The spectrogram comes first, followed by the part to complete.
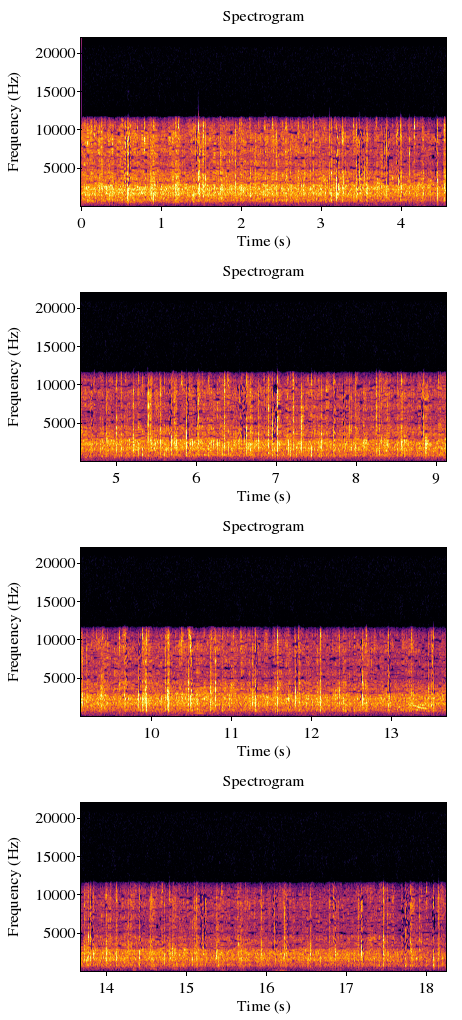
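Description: Audience applauding steadily: a dense patter of many hands clapping that eases off slightly toward the end.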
